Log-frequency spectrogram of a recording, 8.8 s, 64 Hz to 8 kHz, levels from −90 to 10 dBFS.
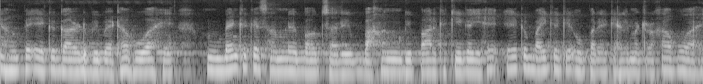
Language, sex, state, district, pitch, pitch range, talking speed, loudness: Hindi, male, Bihar, Muzaffarpur, 130 Hz, 130-145 Hz, 190 wpm, -15 LUFS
